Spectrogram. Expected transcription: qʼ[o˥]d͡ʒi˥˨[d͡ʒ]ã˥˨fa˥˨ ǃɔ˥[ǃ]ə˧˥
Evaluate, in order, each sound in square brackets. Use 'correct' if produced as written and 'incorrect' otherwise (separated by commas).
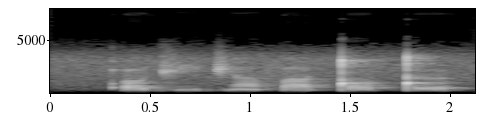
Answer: correct, correct, correct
